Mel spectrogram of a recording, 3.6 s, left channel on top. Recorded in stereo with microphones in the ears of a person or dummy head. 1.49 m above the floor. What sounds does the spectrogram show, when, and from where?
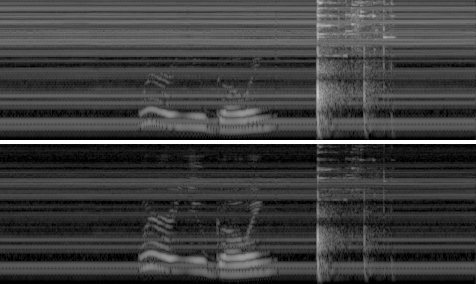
0.0 s a machine running: 90° left
1.0 s a man speaking: 40° right (ahead or behind)
2.4 s breaking glass: 65° left (ahead or behind)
